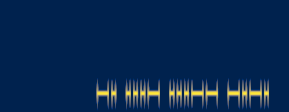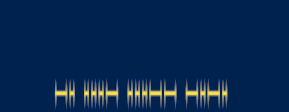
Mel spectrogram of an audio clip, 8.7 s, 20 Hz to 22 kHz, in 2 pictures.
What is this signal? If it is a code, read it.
Morse code, heard as a keyed tone, about 23 wpm, 700 Hz. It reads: NV3C NV3C
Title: USA Call Signs - 4 Characters - Repeated 2x - 22wpm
